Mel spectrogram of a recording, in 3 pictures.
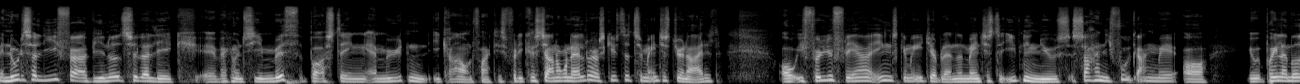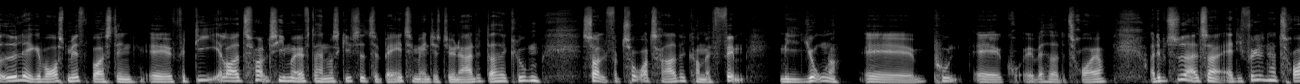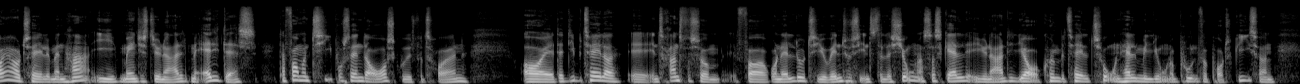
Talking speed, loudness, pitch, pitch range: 205 wpm, -22 LUFS, 140 Hz, 125-165 Hz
